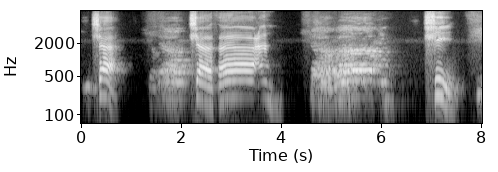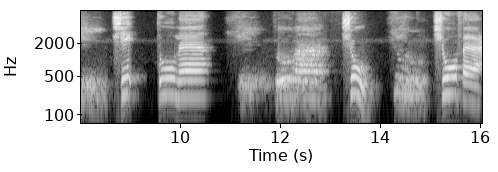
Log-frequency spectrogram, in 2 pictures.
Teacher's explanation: Tengah lidah Tengah lidah bertemu dengan langit-langit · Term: syin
